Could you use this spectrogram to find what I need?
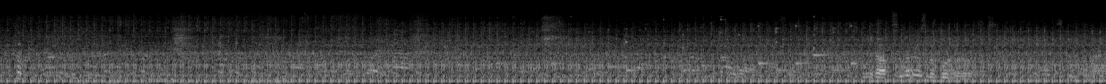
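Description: A large outdoor crowd murmurs and chatters.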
